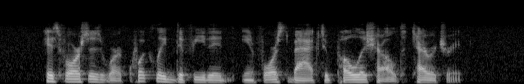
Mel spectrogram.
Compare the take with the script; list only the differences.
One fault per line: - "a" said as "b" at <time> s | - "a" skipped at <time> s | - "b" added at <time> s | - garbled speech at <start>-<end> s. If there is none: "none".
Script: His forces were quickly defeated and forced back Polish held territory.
- "to" added at 3.2 s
